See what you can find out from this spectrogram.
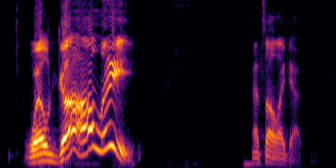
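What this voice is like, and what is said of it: Imitates a folksy TV character. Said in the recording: “your Gomer Pyle impression ... I don't think it sounded like that”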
